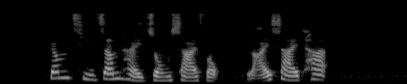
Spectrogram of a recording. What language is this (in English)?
Cantonese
